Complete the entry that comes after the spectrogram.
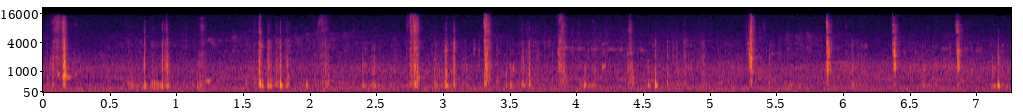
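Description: Close-up chewing of crisp raw green mango: irregular sharp crunchy clicks, about two or three a second.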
